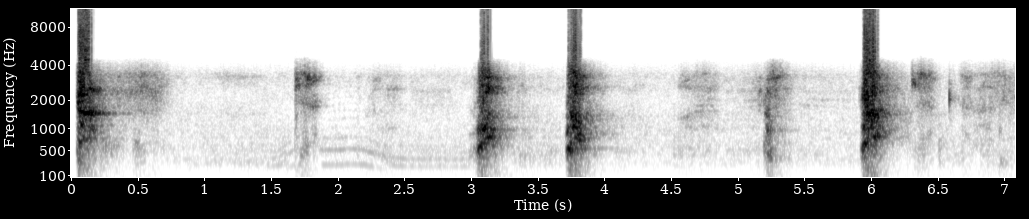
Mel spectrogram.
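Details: Pet dog facing a cat, giving sharp, loud single barks spaced irregularly, with a short rasping bark at the start and softer yips between, separated by silent gaps.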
